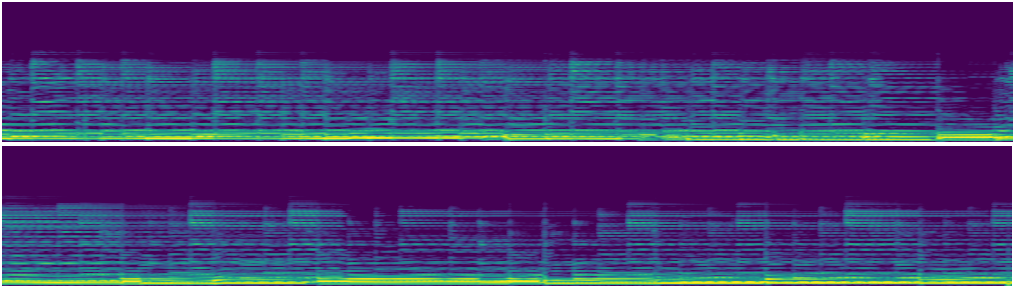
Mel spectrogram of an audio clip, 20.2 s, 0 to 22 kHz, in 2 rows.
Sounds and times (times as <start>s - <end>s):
Electric guitar: 0.0s - 20.2s
Steel guitar, slide guitar: 0.0s - 20.2s.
